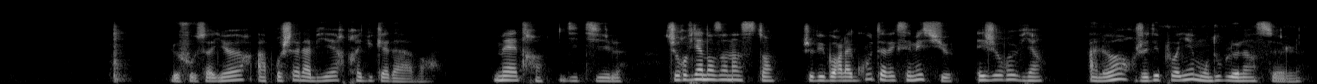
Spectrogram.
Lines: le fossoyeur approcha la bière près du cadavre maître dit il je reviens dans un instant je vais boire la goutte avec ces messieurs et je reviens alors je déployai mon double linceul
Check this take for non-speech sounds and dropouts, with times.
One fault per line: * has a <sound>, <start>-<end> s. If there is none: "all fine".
* has a thud, 1.1-1.3 s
